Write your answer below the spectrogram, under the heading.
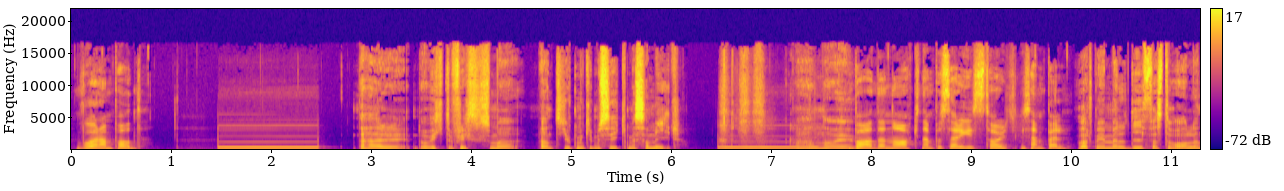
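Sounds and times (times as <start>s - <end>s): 
speech: 0.1s - 0.8s, 2.9s - 6.2s, 7.2s - 11.2s
electronic phone ringback tone on speakerphone: 1.5s - 2.5s, 6.5s - 7.6s.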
